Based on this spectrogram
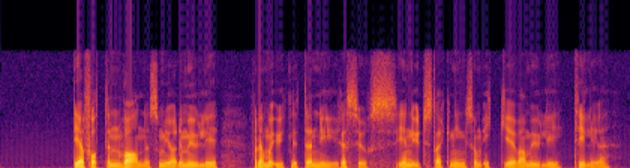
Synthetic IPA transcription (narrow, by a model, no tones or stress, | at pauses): d̪̥iːhɑːfɔt̪ːeːnʋɑːnəsɔmjøːd̪ɛːmʉːlɪfɔʁd̪ɛːmoːʔʉːt̪nʏt̪ənyːʁɛsʉʁsḭːeːnʉːt̪st̪ʁɛknɪŋsɔmʔɪ̰kʰːəʋɑːʁmʉːlɪt̪ʰiːlɪəʁə̰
